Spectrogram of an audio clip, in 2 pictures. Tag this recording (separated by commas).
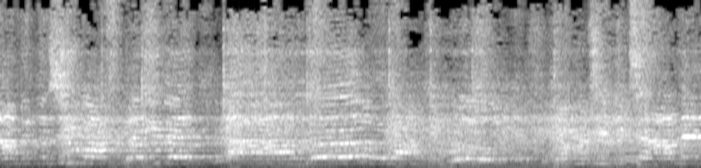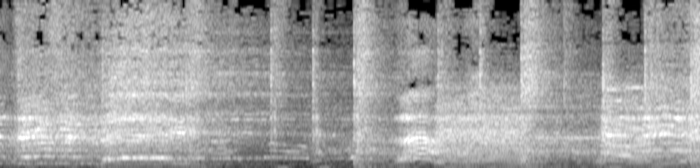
Rock and roll, Music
